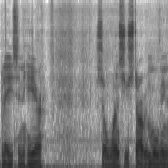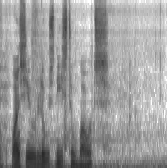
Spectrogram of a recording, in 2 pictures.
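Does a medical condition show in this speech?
No.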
